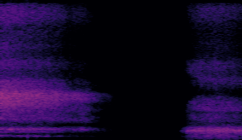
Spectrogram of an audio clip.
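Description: Deep belly breathing during a yoga twist: a long, close, airy exhale fades out, and after a short silence a new breath begins.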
